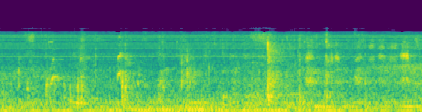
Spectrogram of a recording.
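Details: Giulia, a pug, plays with a pig toy, letting out soft whiny snorts and nasal puffs in quick succession, with one sharper squeak partway through, all over a faint steady hiss.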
